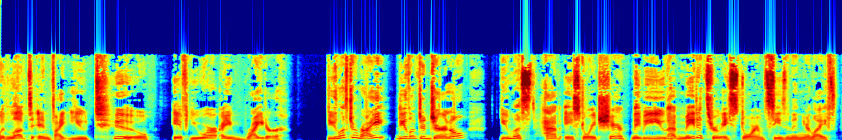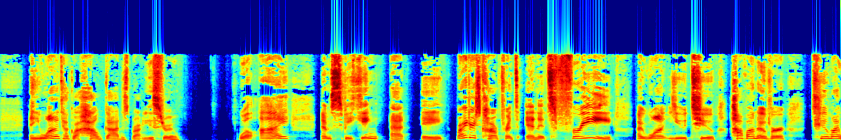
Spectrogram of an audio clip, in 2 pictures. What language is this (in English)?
English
